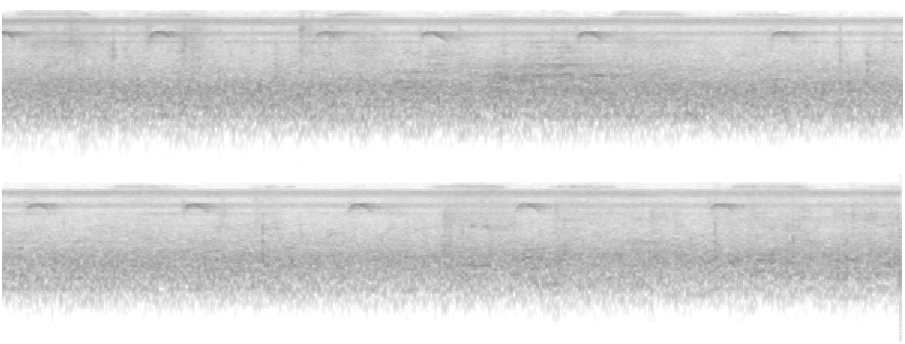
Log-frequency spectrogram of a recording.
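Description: Outdoor park ambience: a steady high insect drone and a short, thin, high chirp repeating about once a second, over constant background noise.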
